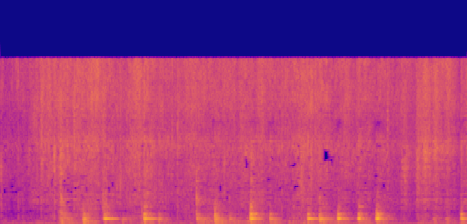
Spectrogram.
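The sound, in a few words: onion frying and being stirred in coconut oil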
